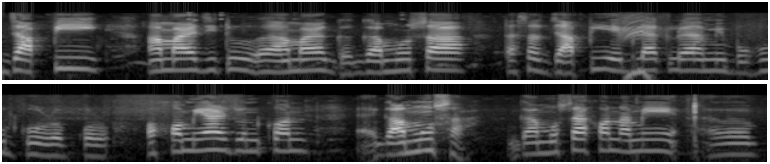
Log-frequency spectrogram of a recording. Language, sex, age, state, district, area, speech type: Assamese, female, 45-60, Assam, Charaideo, urban, spontaneous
